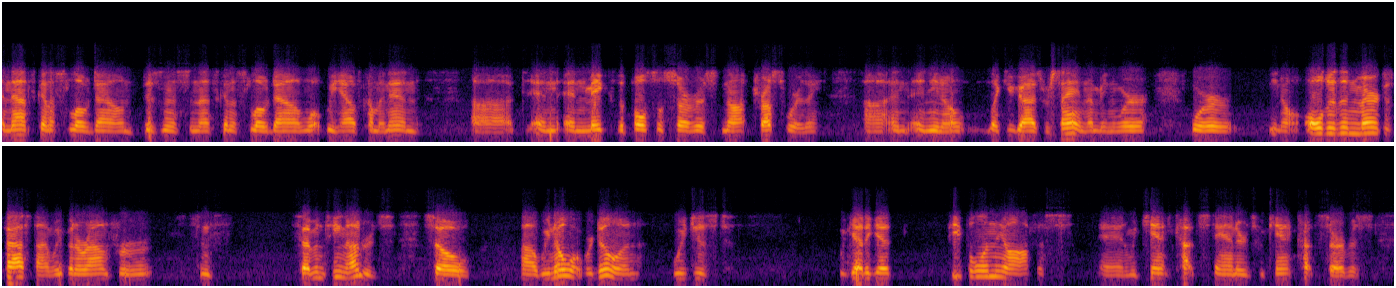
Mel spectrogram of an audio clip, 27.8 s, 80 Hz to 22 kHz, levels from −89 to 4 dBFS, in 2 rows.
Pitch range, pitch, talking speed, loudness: 110-135 Hz, 120 Hz, 170 wpm, -21 LUFS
